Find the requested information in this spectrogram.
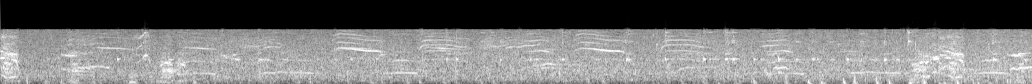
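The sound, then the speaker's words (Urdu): A crowd of cats meowing over one another in an Egyptian city whose people worship the cat as the city's god, many overlapping high, wavering cries rising and falling continuously, with a busy murmur of background noise underneath. “یہ اتنی ساری بلیاں یہاں کیا کر رہی ہیں؟”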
